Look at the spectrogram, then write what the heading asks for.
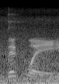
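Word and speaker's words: Bequia: just sailing to beway I think it's called beway it is how do you spell it b e q UIA we almost had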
